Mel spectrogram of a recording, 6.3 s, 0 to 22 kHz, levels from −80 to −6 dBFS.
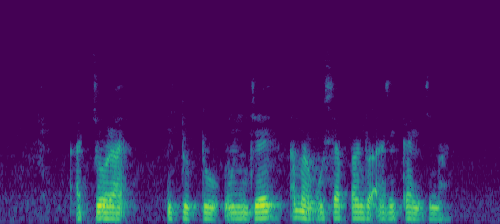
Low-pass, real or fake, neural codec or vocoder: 10.8 kHz; fake; vocoder, 44.1 kHz, 128 mel bands every 256 samples, BigVGAN v2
